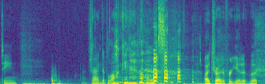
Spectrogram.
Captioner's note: laughs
